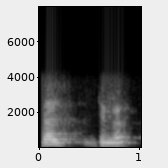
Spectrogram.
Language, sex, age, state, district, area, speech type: Bodo, male, 18-30, Assam, Chirang, urban, conversation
